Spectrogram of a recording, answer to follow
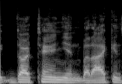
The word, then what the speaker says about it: D'Artagnan: Yeah, D'Artagnan. Yes. Uh That's how you say it properly. Thank you, JP. They They speak a French there.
